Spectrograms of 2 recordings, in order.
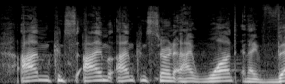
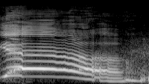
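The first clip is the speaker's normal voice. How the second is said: high, wailing shout; hammed-up high yell; desperate cry; 13 semitones higher, 3 dB louder than usual. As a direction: cry it out in mock relief. Mock cry of desperate runner.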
